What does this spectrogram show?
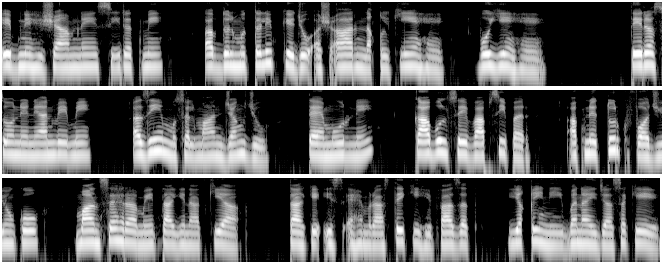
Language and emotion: Urdu, neutral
